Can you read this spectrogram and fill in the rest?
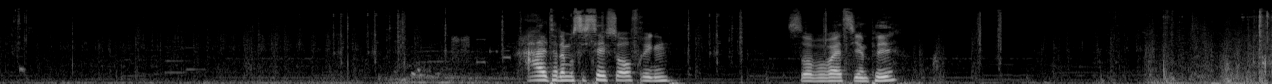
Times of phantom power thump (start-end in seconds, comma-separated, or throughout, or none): none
